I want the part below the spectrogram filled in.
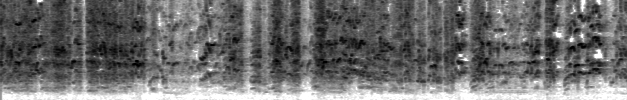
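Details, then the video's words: Australian Rainbow Lorikeets jostling over a bowl of warm nectar mix sweetened with honey give harsh, high squeals and screeches in dense bursts, with brief dips between noisy surges across nearly eight seconds. "Rainbow Lorikeet feeding frenzy"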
